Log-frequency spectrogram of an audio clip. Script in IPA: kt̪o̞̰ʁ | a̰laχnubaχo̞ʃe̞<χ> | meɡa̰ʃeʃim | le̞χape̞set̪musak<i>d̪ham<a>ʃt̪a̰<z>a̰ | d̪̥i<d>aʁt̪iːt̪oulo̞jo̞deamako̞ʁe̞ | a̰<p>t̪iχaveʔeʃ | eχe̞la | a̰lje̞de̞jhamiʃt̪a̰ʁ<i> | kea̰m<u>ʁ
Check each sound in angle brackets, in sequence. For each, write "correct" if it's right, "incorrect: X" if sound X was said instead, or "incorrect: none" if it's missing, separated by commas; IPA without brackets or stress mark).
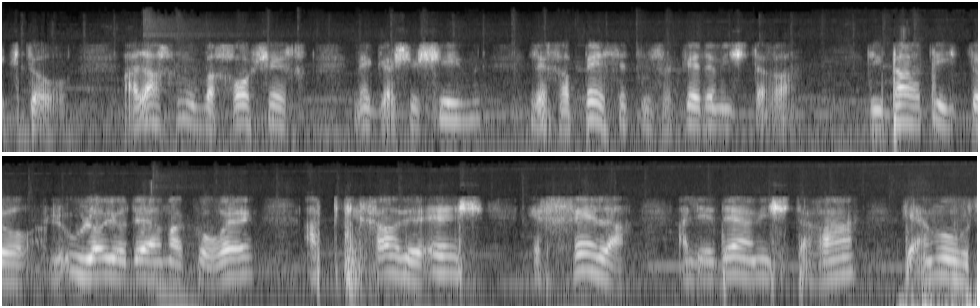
correct, incorrect: e, incorrect: i, incorrect: ʁ, incorrect: b, correct, incorrect: a, correct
